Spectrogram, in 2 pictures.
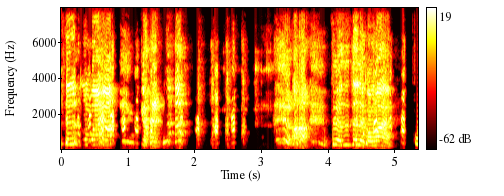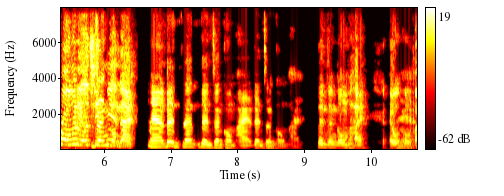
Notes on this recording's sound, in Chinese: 本集採用遠端錄音，不出所料音質果然往失去控制的方向發展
